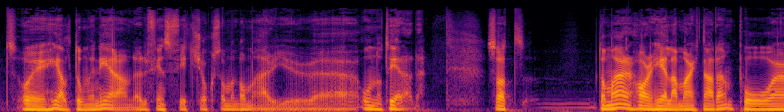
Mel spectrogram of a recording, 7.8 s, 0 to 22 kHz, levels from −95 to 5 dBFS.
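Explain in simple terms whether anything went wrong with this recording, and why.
Nothing went wrong here; no faults can be heard.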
